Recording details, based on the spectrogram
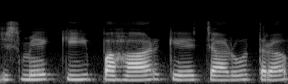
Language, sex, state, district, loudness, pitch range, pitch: Hindi, female, Himachal Pradesh, Shimla, -19 LUFS, 210-225 Hz, 215 Hz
